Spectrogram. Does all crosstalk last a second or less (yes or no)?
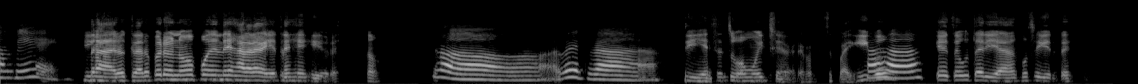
yes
